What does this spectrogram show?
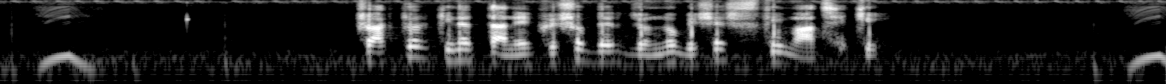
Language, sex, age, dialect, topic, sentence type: Bengali, male, 18-24, Rajbangshi, agriculture, statement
